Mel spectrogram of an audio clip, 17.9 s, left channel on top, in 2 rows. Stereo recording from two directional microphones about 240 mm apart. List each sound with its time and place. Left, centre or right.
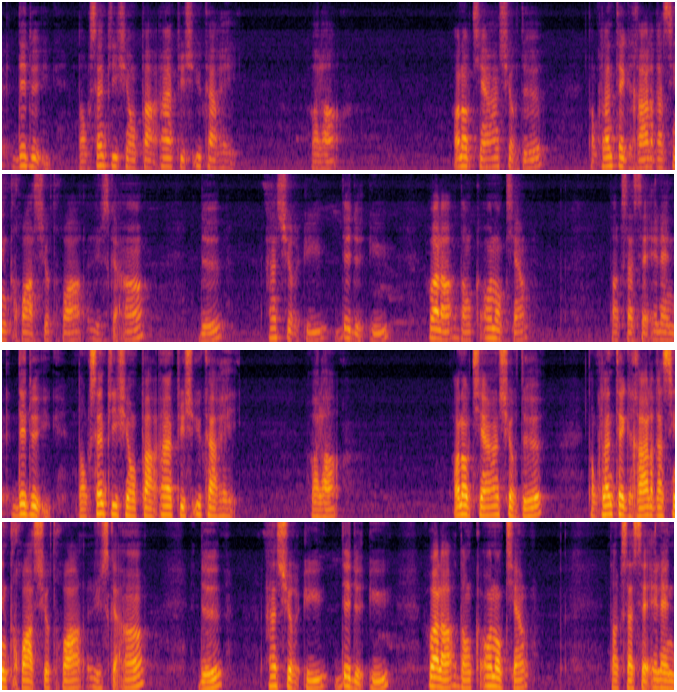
0.0 s speech: right
4.1 s speech: right
6.0 s speech: right
17.1 s speech: right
